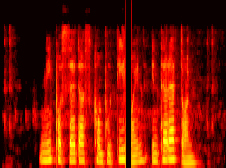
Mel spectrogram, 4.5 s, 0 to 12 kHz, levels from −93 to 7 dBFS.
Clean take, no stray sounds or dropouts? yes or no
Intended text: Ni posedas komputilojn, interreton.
no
